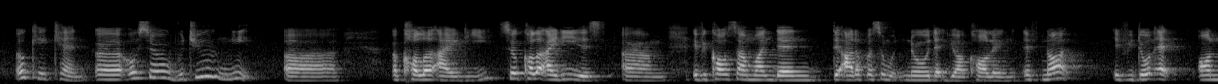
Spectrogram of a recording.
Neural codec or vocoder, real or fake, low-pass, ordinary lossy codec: none; real; none; none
